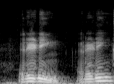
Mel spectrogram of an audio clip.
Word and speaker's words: read: हो गया, फिर V3 रीडिंग का इस थर्ड फॉर्म क्या होता है, रेड पढ़ते हैं, स्पेलिंग वही होता है, लेकिन उच्चारण केवल अलग करते हैं, तो बुक्स आर बीइंग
